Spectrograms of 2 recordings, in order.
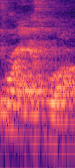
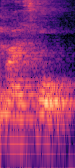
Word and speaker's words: Francois: el salvadorian friend right right right and so my last name francois right he can't say it right he say france so yeah so when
